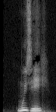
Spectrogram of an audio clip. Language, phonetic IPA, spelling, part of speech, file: Russian, [mʊˈzʲej], музей, noun, Ru-музей.ogg
- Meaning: museum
